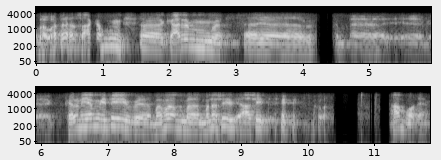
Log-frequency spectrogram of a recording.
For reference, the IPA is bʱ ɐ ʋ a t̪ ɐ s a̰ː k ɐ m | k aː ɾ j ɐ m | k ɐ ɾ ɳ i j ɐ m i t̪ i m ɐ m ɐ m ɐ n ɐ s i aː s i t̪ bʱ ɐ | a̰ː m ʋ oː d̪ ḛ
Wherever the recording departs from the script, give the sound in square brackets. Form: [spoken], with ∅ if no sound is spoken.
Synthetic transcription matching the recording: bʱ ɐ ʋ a t̪ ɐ s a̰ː k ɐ m | k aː ɾ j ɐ m | k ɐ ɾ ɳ i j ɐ m i t̪ i m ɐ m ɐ m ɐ n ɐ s i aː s i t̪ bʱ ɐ | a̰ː m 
